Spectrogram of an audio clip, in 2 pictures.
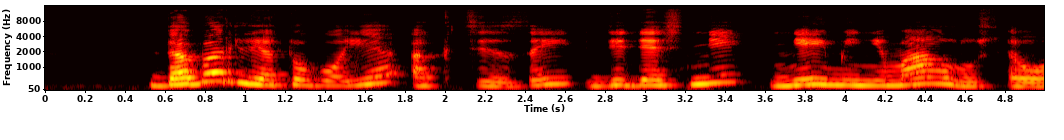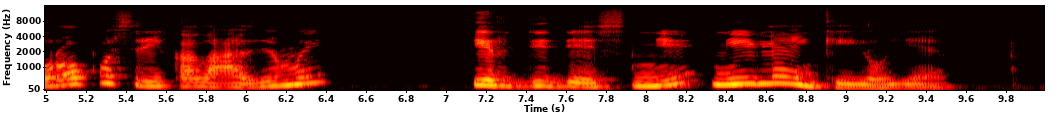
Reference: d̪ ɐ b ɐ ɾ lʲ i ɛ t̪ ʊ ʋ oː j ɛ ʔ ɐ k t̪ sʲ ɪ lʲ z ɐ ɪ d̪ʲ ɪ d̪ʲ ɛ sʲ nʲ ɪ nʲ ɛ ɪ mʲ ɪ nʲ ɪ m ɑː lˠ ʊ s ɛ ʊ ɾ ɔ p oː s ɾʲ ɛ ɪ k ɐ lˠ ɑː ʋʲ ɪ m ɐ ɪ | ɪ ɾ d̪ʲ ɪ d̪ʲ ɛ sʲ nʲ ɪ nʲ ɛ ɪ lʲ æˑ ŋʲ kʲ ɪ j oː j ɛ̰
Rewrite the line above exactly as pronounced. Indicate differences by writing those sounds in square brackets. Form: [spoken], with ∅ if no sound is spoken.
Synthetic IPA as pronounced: d̪ ɐ b ɐ ɾ lʲ i ɛ t̪ ʊ ʋ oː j ɛ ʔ ɐ k t̪ sʲ ɪ [∅] z ɐ ɪ d̪ʲ ɪ d̪ʲ ɛ sʲ nʲ ɪ nʲ ɛ ɪ mʲ ɪ nʲ ɪ m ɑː lˠ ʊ s ɛ ʊ ɾ ɔ p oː s ɾʲ ɛ ɪ k ɐ lˠ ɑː ʋʲ ɪ m ɐ ɪ | ɪ ɾ d̪ʲ ɪ d̪ʲ ɛ sʲ nʲ ɪ nʲ ɛ ɪ lʲ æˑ ŋʲ kʲ ɪ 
